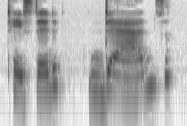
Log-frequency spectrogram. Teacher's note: The lips will close for the M and when they open you will see the teeth are still closed for the T and tasted. Then the st consonant cluster and then there's a quick I vowel there before the D.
